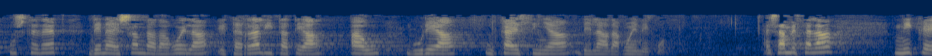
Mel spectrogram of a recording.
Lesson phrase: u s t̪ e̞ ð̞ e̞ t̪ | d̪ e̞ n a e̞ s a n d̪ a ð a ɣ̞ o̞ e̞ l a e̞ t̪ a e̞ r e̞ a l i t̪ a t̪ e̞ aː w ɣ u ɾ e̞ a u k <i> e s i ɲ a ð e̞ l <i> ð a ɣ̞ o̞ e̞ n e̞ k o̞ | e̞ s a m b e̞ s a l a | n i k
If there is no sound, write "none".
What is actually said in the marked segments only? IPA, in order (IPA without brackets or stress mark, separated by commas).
a, a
